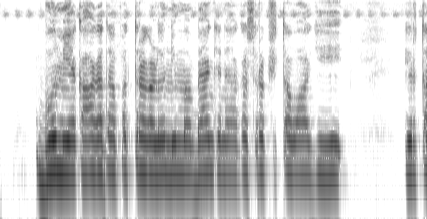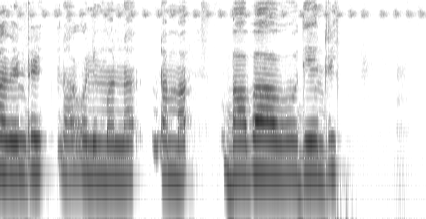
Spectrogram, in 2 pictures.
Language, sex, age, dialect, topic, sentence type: Kannada, male, 18-24, Northeastern, banking, question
